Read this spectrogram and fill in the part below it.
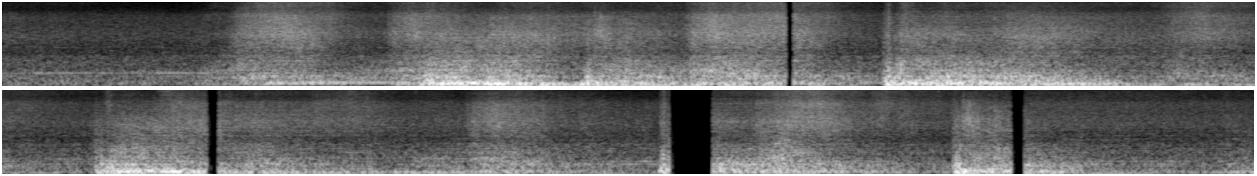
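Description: Fireworks boom and crackle overhead in quick bursts.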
